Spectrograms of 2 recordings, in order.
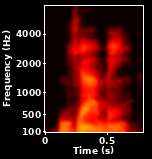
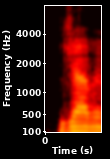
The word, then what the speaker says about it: llave: So, okay, so caballo, bello, llave. So caballo means horse, bello means beautiful, llave means key. And how would you pronounce it in Argentina?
